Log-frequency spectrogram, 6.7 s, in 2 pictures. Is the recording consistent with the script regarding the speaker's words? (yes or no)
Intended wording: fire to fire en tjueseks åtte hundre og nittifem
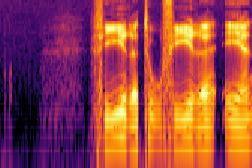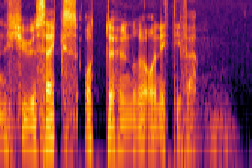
yes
